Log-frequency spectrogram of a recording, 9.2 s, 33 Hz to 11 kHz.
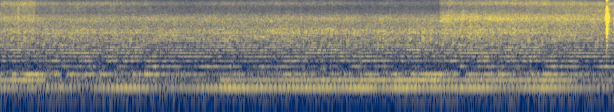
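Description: Propeller aircraft droning in the Prepar3D v3 flight simulator, a steady even hum of engine and prop with layered tones, continuous at constant loudness throughout.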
